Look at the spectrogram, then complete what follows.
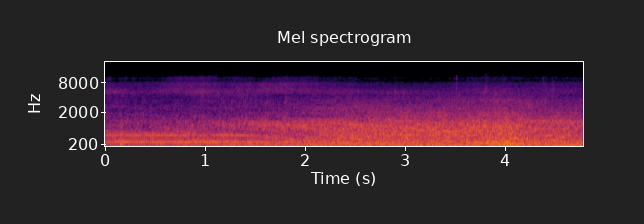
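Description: Road traffic noise: the rumble of a motor vehicle, growing louder over the last couple of seconds.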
